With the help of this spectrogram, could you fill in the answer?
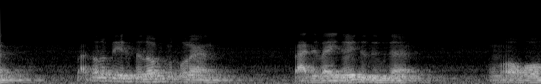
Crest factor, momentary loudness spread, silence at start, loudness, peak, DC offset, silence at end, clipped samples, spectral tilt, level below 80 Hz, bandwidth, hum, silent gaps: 18 dB; 21 LU; 0 s; -24 LUFS; -6 dBFS; under 0.1%; 0 s; under 0.1%; -11.5 dB/octave; -46 dBFS; 4.5 kHz; none; none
